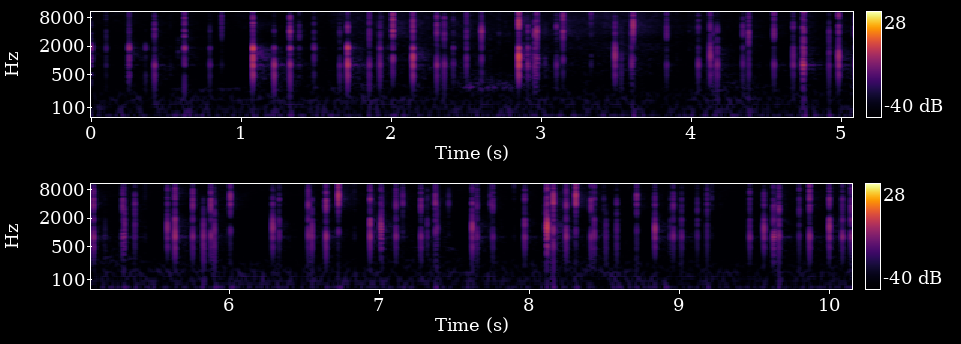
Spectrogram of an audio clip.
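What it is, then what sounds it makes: Smartphone screen tapped with fingernails. Long nails tap and scratch across the glass screen of a smartphone in a white case, making a dense stream of sharp, dry clicks with faint scratchy texture between them. Each tap is brief, with no ring, and sits in the mid-to-high range.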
